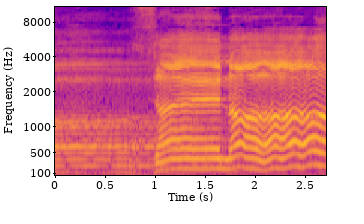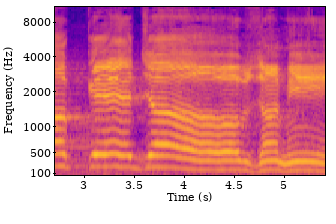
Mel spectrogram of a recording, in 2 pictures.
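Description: A man chants loudly through a loudspeaker.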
